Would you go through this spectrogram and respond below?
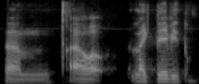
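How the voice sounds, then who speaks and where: Deep French man on a dull call line. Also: steady tone, takes it slowly, clean tone, no echo. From France. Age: 30s. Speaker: panel guest. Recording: dull dry video-call audio.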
